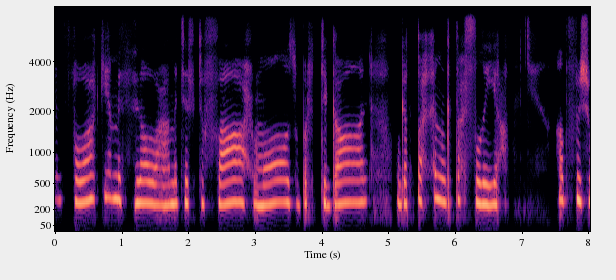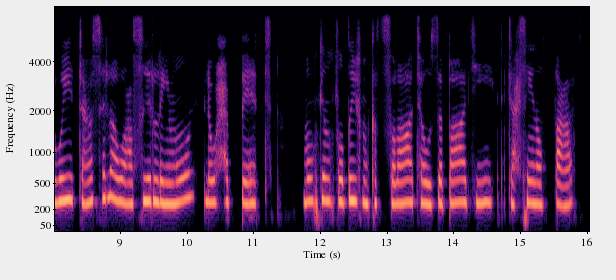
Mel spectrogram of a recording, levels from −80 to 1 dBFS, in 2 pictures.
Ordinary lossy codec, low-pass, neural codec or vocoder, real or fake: none; 7.2 kHz; codec, 24 kHz, 1.2 kbps, DualCodec; fake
